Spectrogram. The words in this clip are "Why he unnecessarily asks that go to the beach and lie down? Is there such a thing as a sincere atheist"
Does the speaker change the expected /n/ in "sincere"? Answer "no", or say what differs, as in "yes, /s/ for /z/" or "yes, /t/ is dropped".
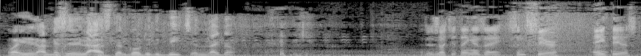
no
